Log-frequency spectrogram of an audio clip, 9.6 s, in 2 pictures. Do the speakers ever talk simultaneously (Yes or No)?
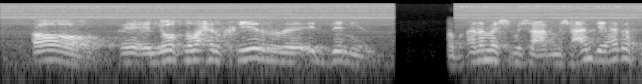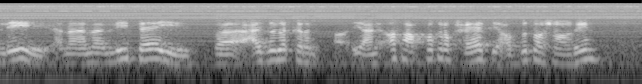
No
